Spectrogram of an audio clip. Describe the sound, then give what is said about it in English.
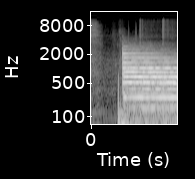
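After a brief hush, a loud, slowed-down metal track crashes in with a heavy bell-like strike, its rich sustained tones ringing slightly out of tune over a thick low rumble. “Yeah, they're like out of tune bells now.”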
